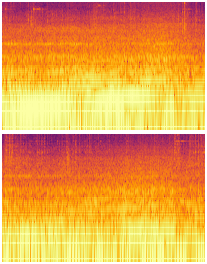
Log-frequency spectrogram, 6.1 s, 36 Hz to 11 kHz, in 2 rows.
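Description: A 260 hp VW Polo estate pulls hard under full throttle, its engine note climbing steadily in pitch as it accelerates. The engine is loud and close, with a strong low drone throughout and no voices.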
